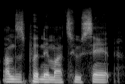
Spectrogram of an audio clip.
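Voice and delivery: ordinary delivery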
